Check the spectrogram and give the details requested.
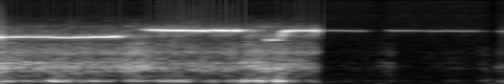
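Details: White-throated sparrow song, a classic summer sound in Maine: a pure whistled opening of a steady lower note, then a higher sustained one that briefly rises ("old Sam Peabody"), over a soft low room hum.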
